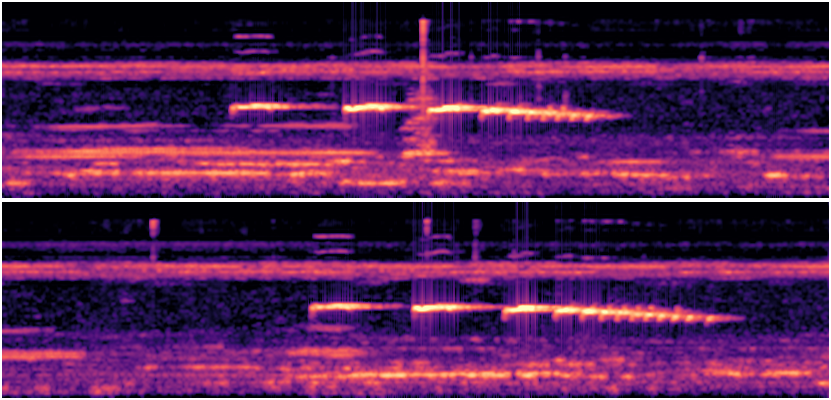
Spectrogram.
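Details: Strange, eerie bird call in a village at midnight on Takbiran night. There are two bursts about six seconds apart. Each is a quick stepped series of whistles falling in pitch and speeding up. A constant high insect whine sounds throughout.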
